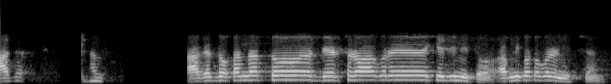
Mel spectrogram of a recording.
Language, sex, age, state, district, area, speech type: Bengali, male, 60+, West Bengal, Jhargram, rural, conversation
